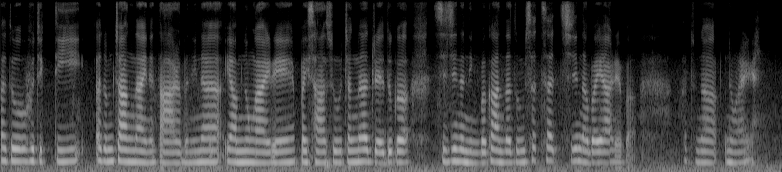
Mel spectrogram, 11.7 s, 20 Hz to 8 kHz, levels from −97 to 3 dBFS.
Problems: none marked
